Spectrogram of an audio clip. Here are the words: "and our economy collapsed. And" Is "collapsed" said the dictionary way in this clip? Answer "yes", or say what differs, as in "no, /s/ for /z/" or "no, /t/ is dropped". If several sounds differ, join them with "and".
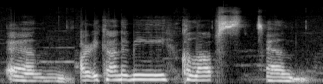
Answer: no, /t/ is dropped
